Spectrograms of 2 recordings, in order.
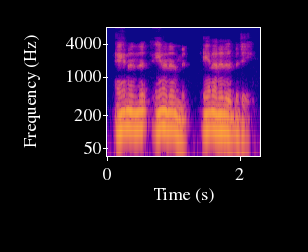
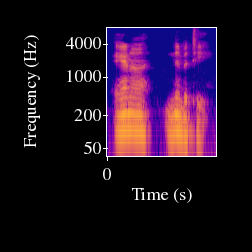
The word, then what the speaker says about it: anonymity: I guess it's a fresh take on anonymity. I'm saying it wrong. Anonymity. Excuse me.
